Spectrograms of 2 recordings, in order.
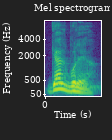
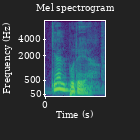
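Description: First: Loud, harsh Gel buraya; angry command. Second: Tender call. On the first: Teacher demonstrating an angry call to come here. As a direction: bark it like a scolding. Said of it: "Bu bir kızma ifadesidir". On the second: Teacher demonstrating an affectionate call to come here. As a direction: coax kindly. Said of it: "Bu bir şefkat ifadesidir". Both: Shown as a demonstration.

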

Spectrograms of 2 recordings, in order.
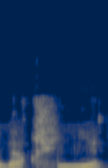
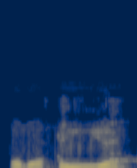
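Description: First: ق of بقية let out with a hissy breath; wrong whispered qaaf. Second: وبقية with a firm ق, no breath after it; clean qaaf. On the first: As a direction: say بقية faultily and softly, like "baq-shiyya". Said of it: "ولا نهمسها، لا نقول بقية". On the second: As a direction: recite وبقية correctly, ق heavy and free of hiss. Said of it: "ولا نهمسها". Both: Shown as a demonstration.

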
